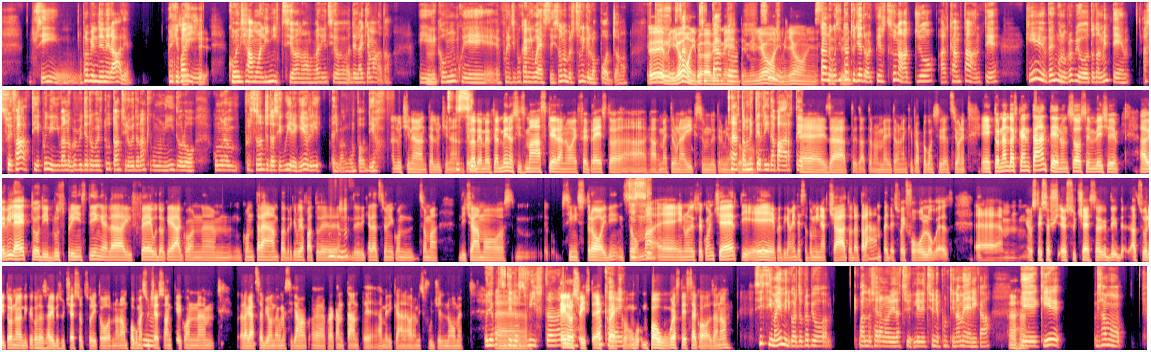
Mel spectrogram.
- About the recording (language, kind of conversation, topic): Italian, unstructured, Come reagisci quando un cantante famoso fa dichiarazioni controverse?
- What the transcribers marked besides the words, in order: "proprio" said as "propio"; "tanto" said as "tando"; tapping; "proprio" said as "propio"; "proprio" said as "propio"; laughing while speaking: "oddio"; "insomma" said as "nsomma"; other background noise; in English: "followers"; "proprio" said as "propio"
